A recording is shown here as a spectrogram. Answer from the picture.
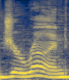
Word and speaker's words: gerund: Gand or present participle what's a Garand Gand pronounced gerund means a form that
